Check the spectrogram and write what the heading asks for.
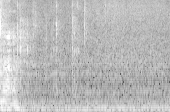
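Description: A few faint plastic clicks as a screw cap is twisted open on a bottle of liquid cleaner. A steady low hum runs underneath.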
